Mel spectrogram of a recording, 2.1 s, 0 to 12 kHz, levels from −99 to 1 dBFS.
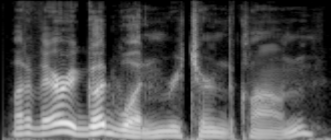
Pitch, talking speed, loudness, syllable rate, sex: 130 Hz, 230 wpm, -18 LUFS, 6.3 syllables/s, male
